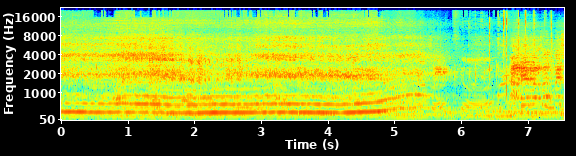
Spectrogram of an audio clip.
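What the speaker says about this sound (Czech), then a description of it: "tak takovýto piskání, to jsou gumy" Motorcycle tyres squeal loudly and continuously during stunt riding at a motor festival, a sustained high whine that bends and wavers before cutting into shorter chirps, with a crowd and announcer audible underneath.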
